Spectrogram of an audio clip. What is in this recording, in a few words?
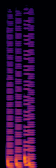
Retro Gaming Sound; Video Game Sound Effects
